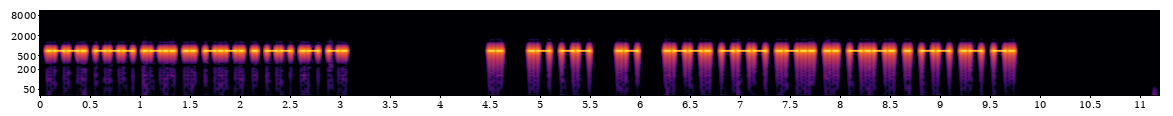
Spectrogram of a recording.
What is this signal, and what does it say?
Morse code, heard as a keyed tone, about 35 wpm, 700 Hz. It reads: POLICEMAN I AM A POLICEMAN
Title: Speed-Racing Common QSO Phrases - 30wpm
